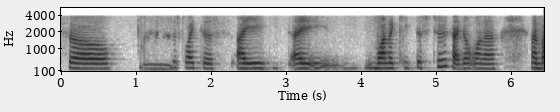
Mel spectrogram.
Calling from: Arizona, United States

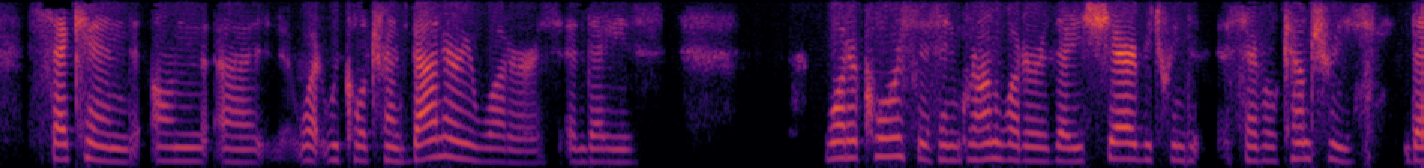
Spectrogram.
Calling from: Paris, Île-de-France, France; It is 4 in the afternoon. I'm calling you from Paris.

